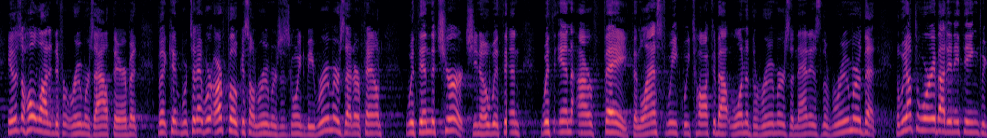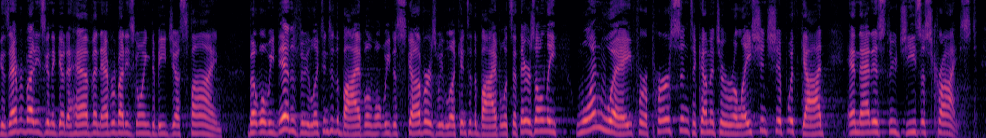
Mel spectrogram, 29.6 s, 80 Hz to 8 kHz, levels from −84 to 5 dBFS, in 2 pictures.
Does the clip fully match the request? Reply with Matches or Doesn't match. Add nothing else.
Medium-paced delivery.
Doesn't match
